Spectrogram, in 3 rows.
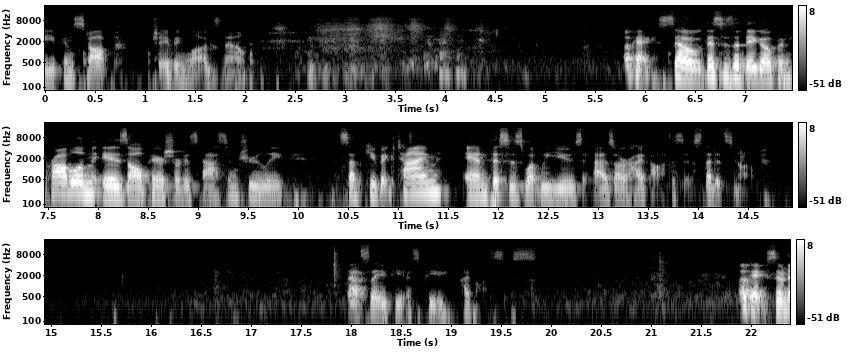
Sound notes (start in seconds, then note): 2.6 laughter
